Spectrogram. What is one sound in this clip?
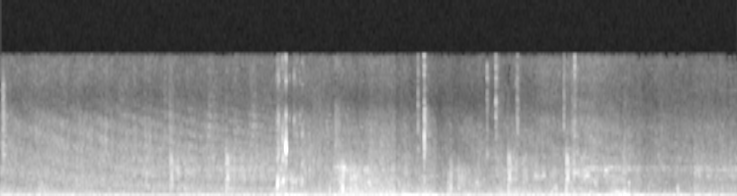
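Explosions boom and rumble with a deep roar.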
